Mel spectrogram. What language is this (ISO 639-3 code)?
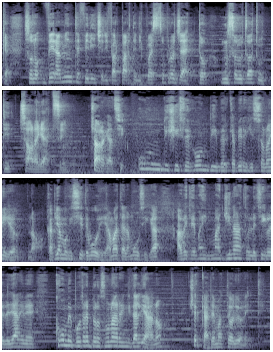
ita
